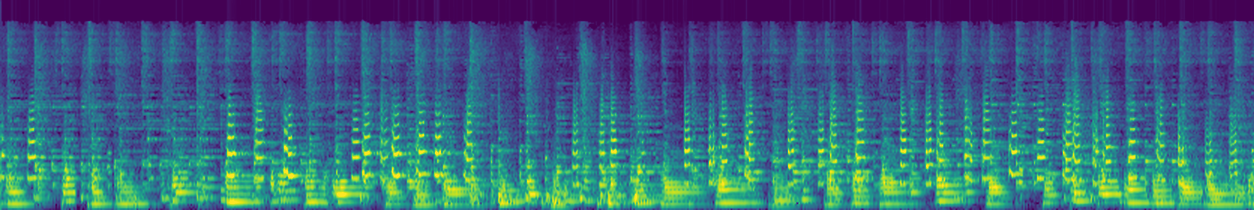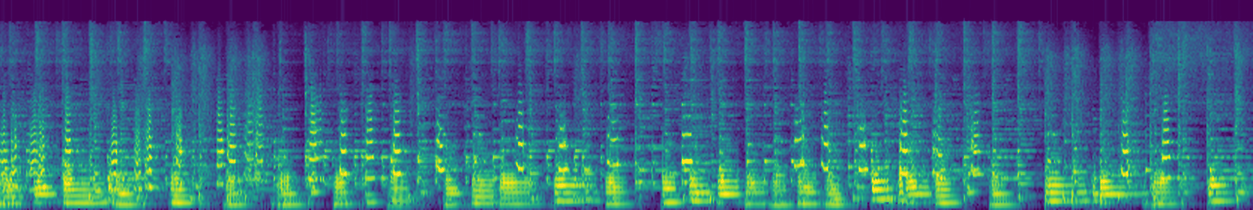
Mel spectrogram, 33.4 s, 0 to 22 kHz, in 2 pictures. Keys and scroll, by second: 21.6 Delete.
